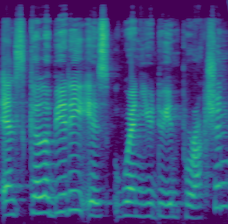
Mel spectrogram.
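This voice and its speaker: A woman talks with a Vietnamese accent. Her pace is fairly quick and her intonation lively. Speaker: guest lecturer. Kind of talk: lecture. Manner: fast; halting, many fillers.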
